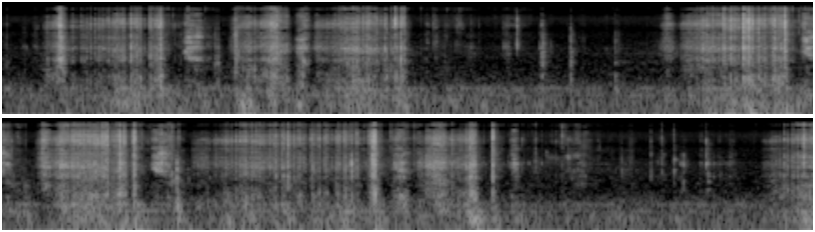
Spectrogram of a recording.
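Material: Soap.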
